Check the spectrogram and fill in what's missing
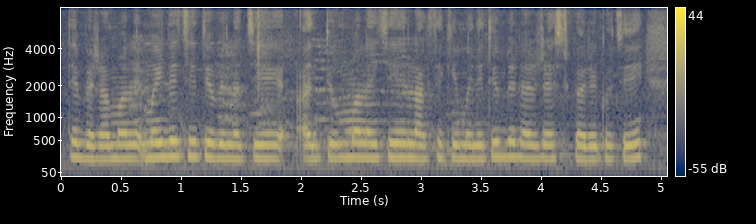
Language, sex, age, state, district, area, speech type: Nepali, female, 18-30, West Bengal, Alipurduar, urban, spontaneous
